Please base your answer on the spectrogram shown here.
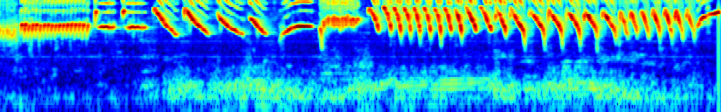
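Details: Canary in energetic song with luxurious song phrases, used as a master recording for training young songbirds: a long buzzy trill, then fast downslurred whistles and a rapid run of repeated sweeping notes, with a faint low hum beneath.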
